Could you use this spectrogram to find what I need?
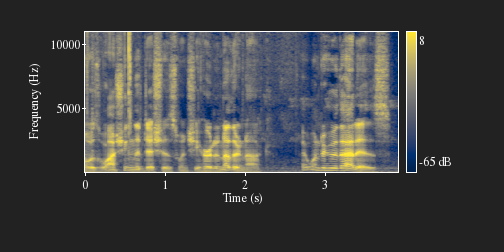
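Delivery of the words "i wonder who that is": much higher wondering voice; curious granny. Acted. Granny hearing a knock, high and curious. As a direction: wonder aloud brightly. Grandmother voice.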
